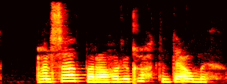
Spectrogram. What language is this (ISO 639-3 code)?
isl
